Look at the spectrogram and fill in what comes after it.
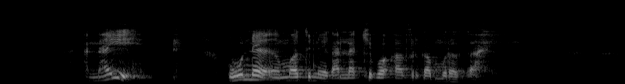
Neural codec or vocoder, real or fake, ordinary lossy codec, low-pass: none; real; none; 7.2 kHz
